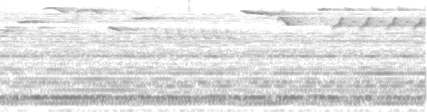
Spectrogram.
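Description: Soft ambient background music of steady held tones, with faint high bird chirps over it.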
